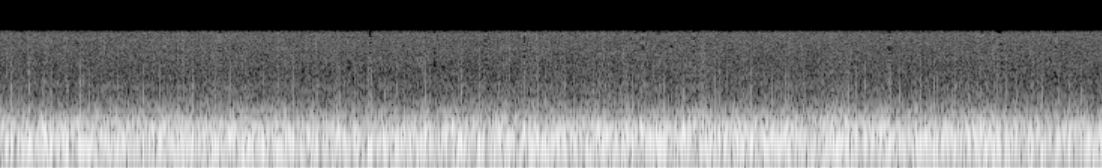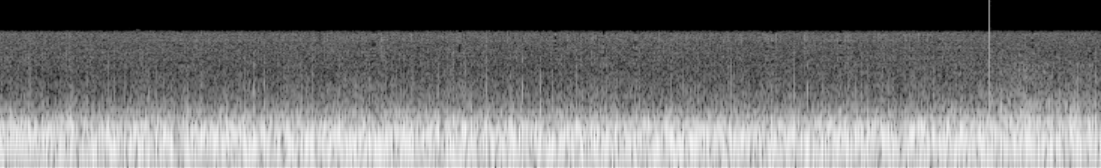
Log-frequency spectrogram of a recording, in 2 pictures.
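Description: Jet airliner cabin noise heard from a window seat just after takeoff: engine and airflow noise make a loud, steady low rumble.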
